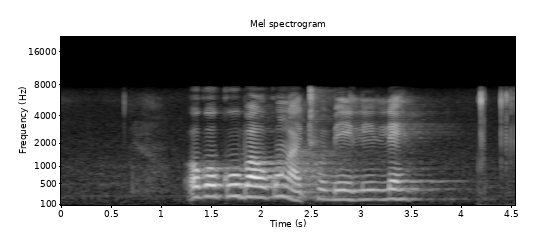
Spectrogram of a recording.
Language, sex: Xhosa, female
